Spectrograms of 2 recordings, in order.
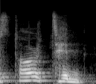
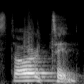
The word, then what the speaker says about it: started: شكل ما قلنا حبايبي ان في حرفين اتنين الاي دي فيهم بتنطق اد، في حرفين اتنين وراهم الاي دي بتنطق اد، حرف التي وحرف دي، فعشان كده هقول started started.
